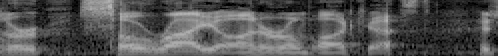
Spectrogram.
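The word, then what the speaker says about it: Saraya: Soraya. People say it right. It's Soraya.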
